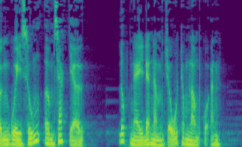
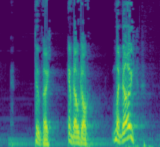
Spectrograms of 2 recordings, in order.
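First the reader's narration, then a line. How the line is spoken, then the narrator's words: Frantic wailing while running. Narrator (Vietnamese): Thuận vừa chạy vừa gào lên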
